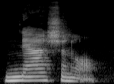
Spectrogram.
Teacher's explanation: 3 syllables here, emphasis on the first syllable and the A as in black vowel sound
